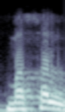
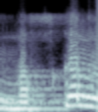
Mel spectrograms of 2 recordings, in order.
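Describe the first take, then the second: First: "मसल" said ma-sal, no k sound; silent C. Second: "मस्कल" with a hard k after the s; wrong pronunciation. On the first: Teacher giving the correct word muscle, silent C. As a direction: drop the k in "मसल" entirely. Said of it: "C silent है". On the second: Teacher showing learners what not to say, wrong pronunciation. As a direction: sound the silent c in "मस्कल" as k. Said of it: "इसे मस्कल नहीं बोलते". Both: Shown as a demonstration.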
